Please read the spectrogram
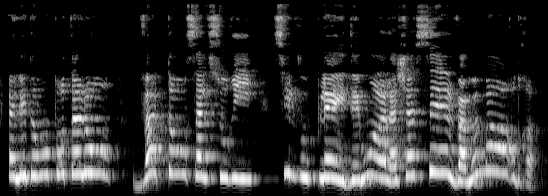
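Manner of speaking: high, loud, fast frantic pleading; panicked shouting. A narrator's reading. Silly cook pleading with the others, fast high loud panic. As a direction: beg for help in a frenzy. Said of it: "le stupide cuisinier crier encore".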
